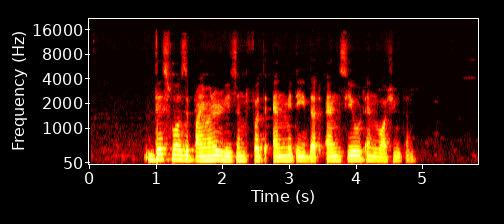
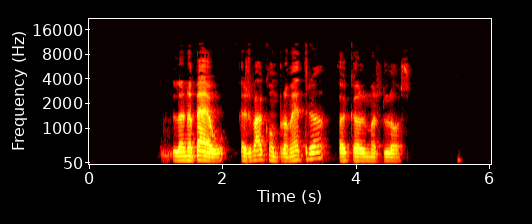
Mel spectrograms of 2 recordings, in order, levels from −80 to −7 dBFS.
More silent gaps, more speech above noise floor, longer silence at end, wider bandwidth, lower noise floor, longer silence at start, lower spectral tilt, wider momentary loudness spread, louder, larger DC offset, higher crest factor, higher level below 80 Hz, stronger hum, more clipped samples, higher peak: neither; second, 47 dB vs over 68 dB; second, 0.95 s vs 1.25 s; first, 14.5 kHz vs 11.5 kHz; second, -62 dBFS vs under -90 dBFS; second, 0.85 s vs 1.1 s; first, -8.5 dB/octave vs -5 dB/octave; about the same, 12 LU vs 12 LU; first, -16 LUFS vs -22 LUFS; neither; second, 16 dB vs 24 dB; first, -50 dBFS vs -64 dBFS; neither; neither; about the same, 0 dBFS vs 0 dBFS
